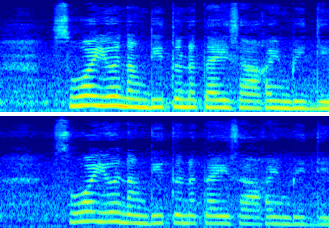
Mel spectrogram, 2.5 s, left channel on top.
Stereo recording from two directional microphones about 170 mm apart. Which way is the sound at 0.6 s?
40° left (ahead or behind).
